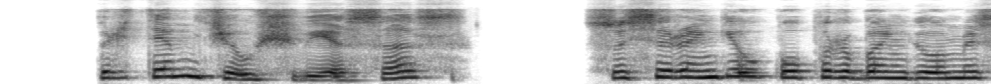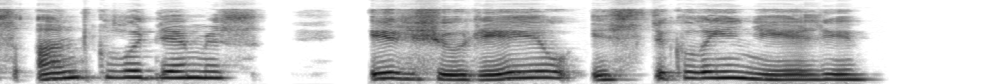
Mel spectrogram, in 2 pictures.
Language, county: Lithuanian, Utena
